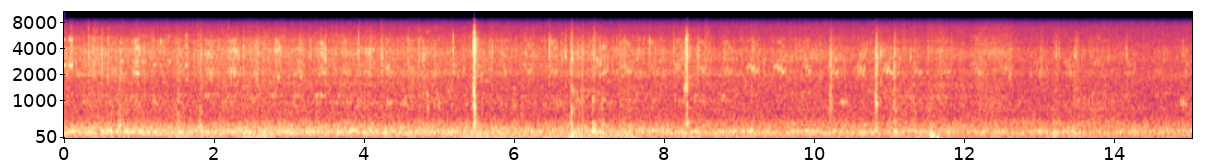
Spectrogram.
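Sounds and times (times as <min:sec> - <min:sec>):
sharp clicks of track: 0:00.1 - 0:08.7.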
